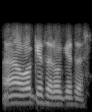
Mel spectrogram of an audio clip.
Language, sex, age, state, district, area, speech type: Tamil, male, 18-30, Tamil Nadu, Tiruvarur, urban, conversation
